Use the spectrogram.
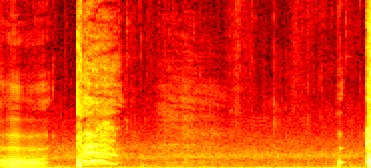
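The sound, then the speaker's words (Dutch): Harsh coughing from a person at a camp, a rough burst following a brief moment of speech, then a faint cough and another sharp burst at the very end. “Sorry, ja, ik hoest een beetje.”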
